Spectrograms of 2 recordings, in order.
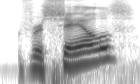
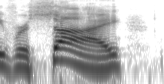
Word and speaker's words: Versailles: Versailles, you know how I pronounced it? Versailles. – Exactly. – And I said, where is Versailles? And somebody in the newsroom said, hey, and corrected me.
